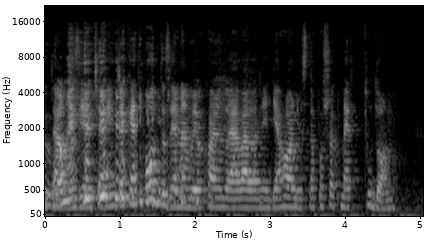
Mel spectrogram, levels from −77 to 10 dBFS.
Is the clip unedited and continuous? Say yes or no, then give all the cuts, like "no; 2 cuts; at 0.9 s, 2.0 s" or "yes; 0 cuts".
no; 1 cut; at 1.2 s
